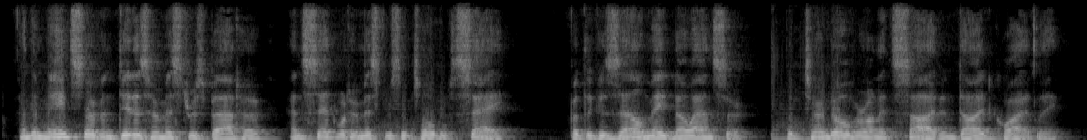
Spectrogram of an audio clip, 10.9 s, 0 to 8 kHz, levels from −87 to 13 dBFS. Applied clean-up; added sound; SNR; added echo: neural separator model SepFormer DNS4.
